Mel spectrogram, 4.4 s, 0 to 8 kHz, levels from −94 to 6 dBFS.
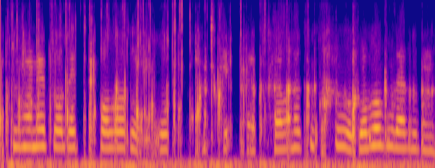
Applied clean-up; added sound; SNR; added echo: neural diffusion model UNIVERSE++.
